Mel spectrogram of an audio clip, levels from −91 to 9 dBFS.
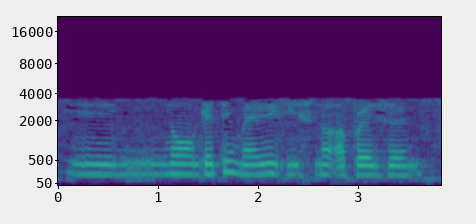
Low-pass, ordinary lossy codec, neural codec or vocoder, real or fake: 3.6 kHz; MP3, 16 kbps; codec, 16 kHz, 16 kbps, FunCodec, trained on LibriTTS, 50 frames a second; fake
